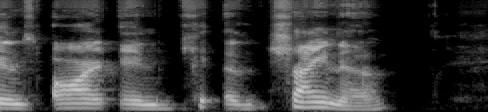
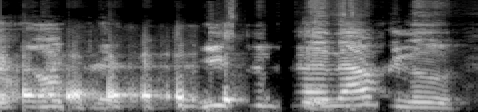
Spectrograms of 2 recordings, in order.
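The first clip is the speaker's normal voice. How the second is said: higher and louder, sending up his parting slogan; loud, raised mock farewell; mocking his exit line; 6 semitones higher, 10 dB louder than usual. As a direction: parrot him on the way out the door. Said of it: "goes say".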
